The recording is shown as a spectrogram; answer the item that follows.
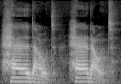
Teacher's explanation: Notice how head out combine together to sound like head out, doubt. So you hear that D sound on out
